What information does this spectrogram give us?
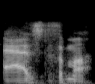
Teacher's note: we don't really pronounce the th Asma we don't do that this is actually very common where th is between two other consonants it's very common to reduce it or drop it in English pronunciation · it has the th here which is uh basically under pronounced or not even pronounced at all asthma we don't really pronounce the th Asma we don't do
